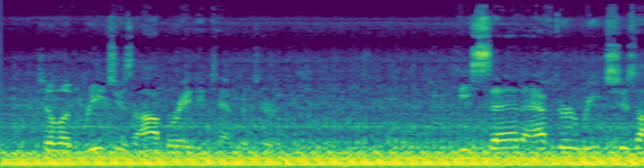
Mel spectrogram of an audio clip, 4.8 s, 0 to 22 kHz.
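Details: Circa-1986 Starcraft boat inboard engine, stored about six months, running on water hookup; steady, even low rumble with no misses or stumbles over a noisy background while warming up.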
